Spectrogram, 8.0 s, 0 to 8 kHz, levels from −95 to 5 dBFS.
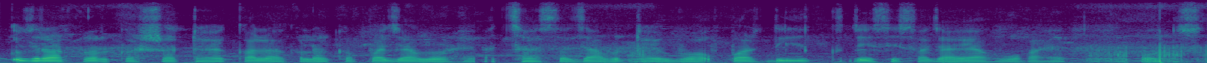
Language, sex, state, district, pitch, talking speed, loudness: Maithili, female, Bihar, Supaul, 175 Hz, 155 wpm, -36 LUFS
